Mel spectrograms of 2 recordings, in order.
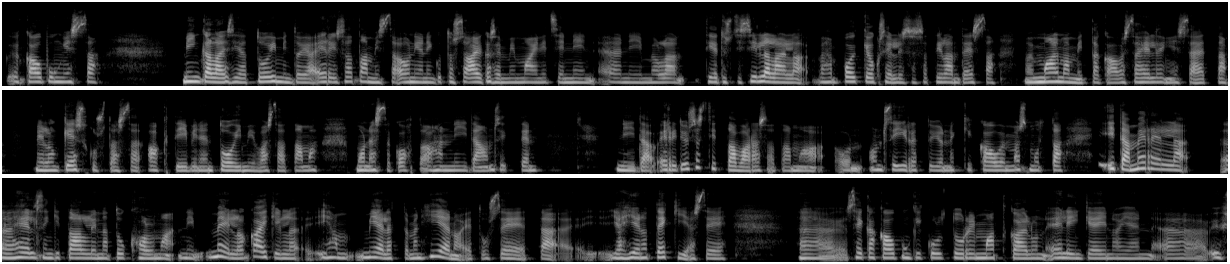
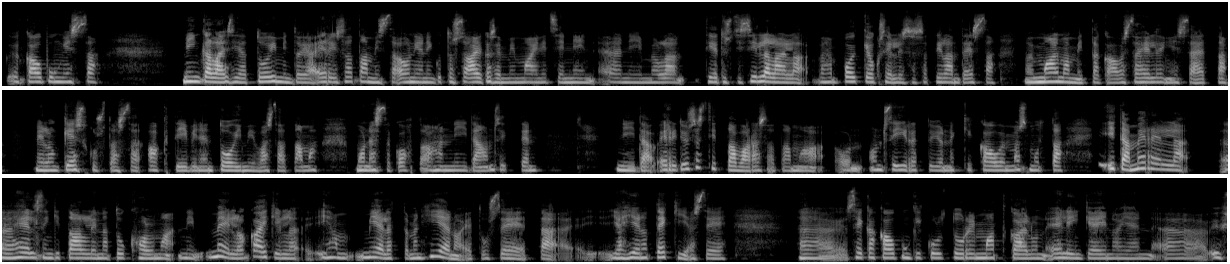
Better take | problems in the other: first | garbled, watery; slightly

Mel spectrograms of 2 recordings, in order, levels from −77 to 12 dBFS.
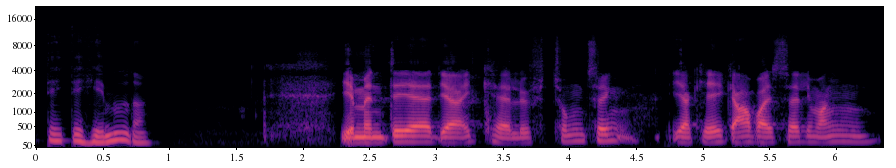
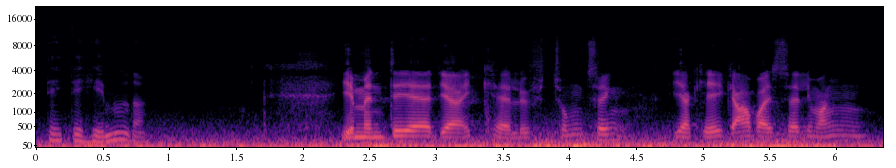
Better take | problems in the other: first | low rumble; noticeable; throughout; 20 dB below the speech

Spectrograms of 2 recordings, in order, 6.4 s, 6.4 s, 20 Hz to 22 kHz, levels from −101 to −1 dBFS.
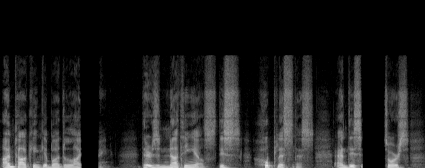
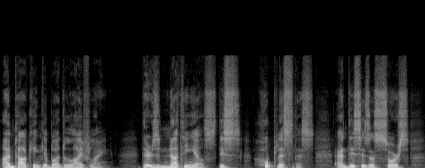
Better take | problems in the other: second | audio cutting out; at 1 s and at 5.5 s

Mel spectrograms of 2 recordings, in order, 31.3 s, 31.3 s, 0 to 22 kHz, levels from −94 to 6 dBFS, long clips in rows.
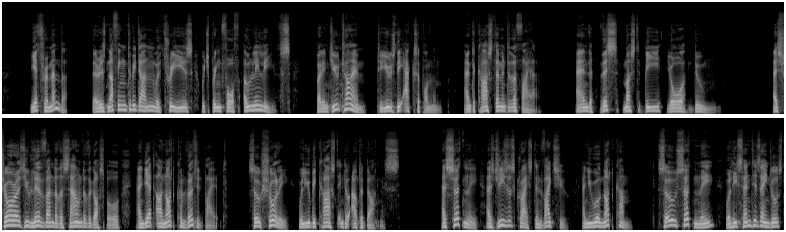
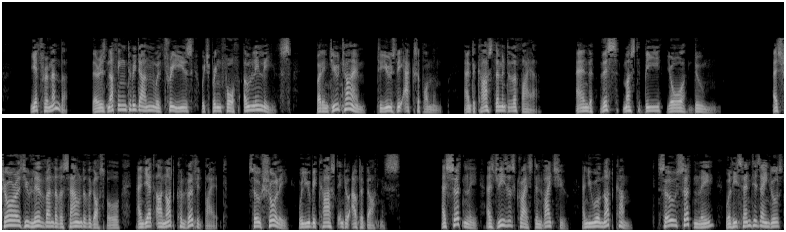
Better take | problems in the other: first | garbled, watery; slightly; nothing above 5.5 kHz

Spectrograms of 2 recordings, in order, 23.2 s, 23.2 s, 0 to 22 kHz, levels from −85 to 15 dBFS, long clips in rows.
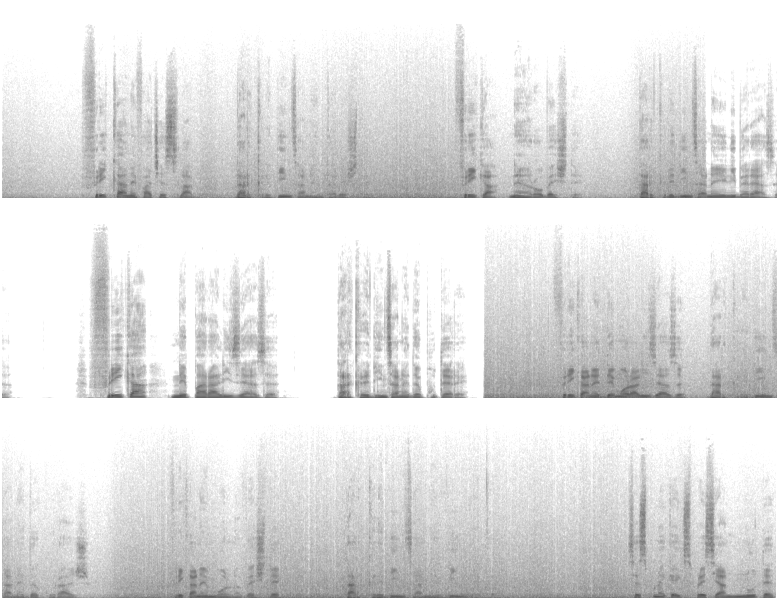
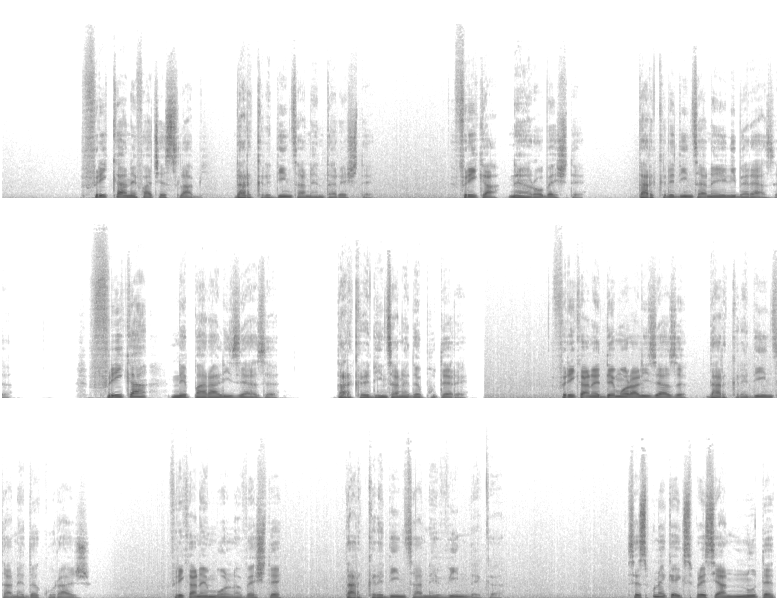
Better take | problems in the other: second | wind noise on the microphone; heavy; until 7 s and from 13 s on; 7 dB below the speech; occasional gusts in the second

